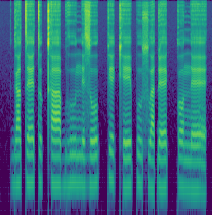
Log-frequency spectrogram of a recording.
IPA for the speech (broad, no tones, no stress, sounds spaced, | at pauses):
ɡ a t ɛ t ʊ kʰ a bʱ u n ɪ z o kː e kʰ e p u sʷ a ɗ ɛ kː ɔ n ɛ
